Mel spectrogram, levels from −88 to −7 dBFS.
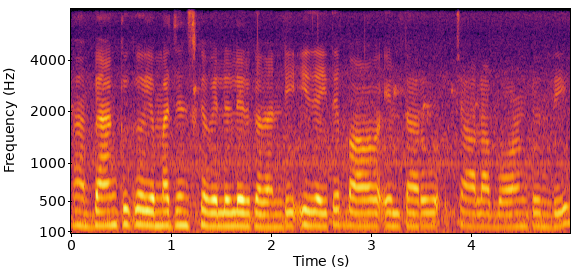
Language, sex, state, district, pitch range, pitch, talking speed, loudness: Telugu, female, Telangana, Nalgonda, 170-185 Hz, 175 Hz, 145 wpm, -17 LUFS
